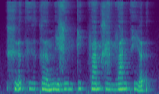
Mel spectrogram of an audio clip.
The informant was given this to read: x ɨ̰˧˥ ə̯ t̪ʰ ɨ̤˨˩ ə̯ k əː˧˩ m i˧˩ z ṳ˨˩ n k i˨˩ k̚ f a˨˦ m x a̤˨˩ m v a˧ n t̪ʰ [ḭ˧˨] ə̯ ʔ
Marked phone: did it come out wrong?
no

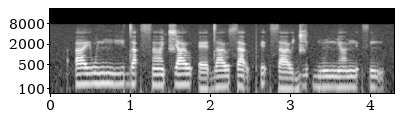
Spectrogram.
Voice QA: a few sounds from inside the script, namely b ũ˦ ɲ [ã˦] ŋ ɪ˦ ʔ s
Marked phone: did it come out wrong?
no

